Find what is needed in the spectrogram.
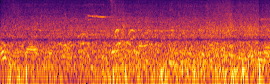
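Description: Indistinct voices talking over a steady rush of wind and sea water heard from a ship's deck.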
